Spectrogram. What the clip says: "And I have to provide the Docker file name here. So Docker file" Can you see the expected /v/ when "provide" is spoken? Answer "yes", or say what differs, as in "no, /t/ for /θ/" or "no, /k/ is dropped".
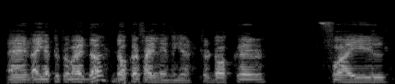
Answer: yes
